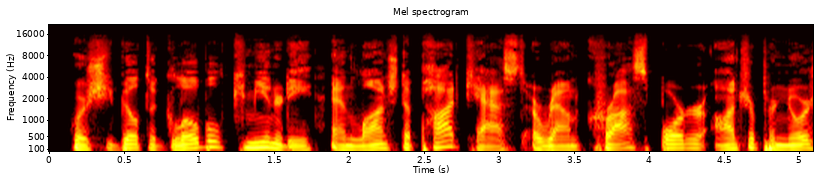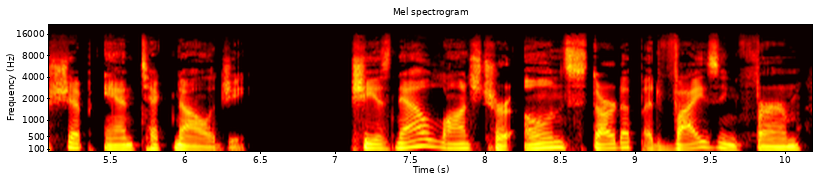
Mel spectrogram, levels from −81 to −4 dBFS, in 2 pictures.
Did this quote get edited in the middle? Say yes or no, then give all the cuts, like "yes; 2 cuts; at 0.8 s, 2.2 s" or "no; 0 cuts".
yes; 1 cut; at 1.8 s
